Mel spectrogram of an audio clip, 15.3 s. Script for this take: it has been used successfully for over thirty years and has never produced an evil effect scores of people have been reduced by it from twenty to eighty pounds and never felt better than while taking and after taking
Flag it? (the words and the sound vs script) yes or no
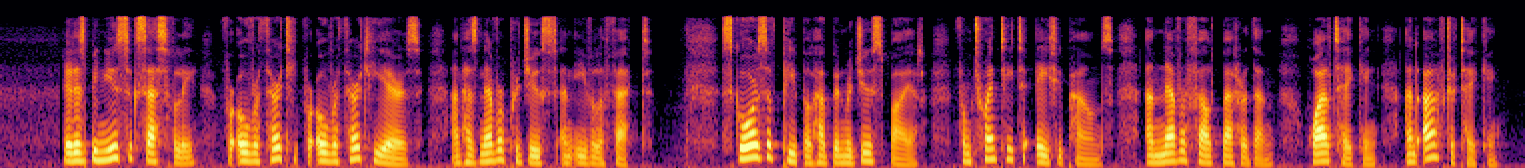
yes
